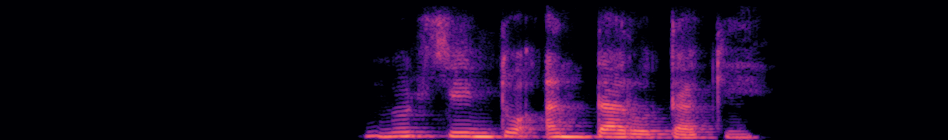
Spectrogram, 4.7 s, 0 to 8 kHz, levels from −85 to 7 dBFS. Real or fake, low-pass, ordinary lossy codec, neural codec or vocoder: real; 7.2 kHz; Opus, 24 kbps; none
